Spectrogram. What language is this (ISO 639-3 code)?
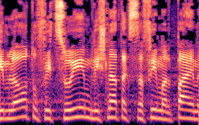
heb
